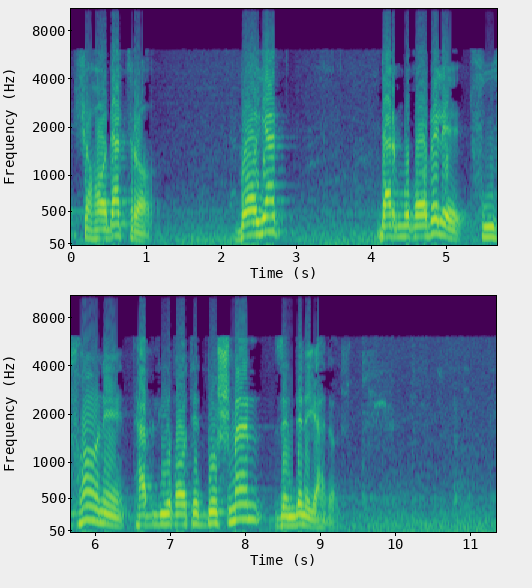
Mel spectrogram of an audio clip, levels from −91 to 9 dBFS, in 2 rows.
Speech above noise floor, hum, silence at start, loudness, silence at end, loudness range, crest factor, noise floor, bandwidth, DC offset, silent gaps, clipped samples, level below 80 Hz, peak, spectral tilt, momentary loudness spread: 24 dB; none; 0 s; -8 LUFS; 0.05 s; 4 LU; 10 dB; -32 dBFS; 11 kHz; under 0.1%; none; 4%; -36 dBFS; 0 dBFS; -7 dB/octave; 23 LU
